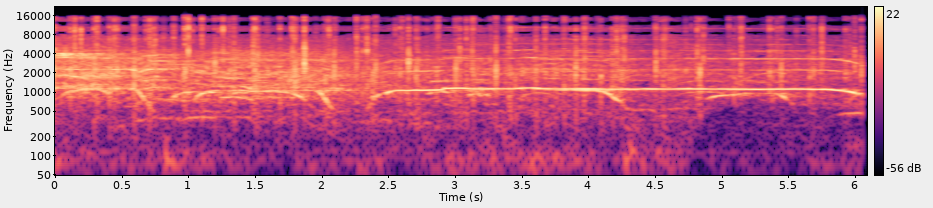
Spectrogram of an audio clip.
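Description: Girls' volleyball players and supporters cheering a won point, with long, high, drawn-out calls, several of them falling in pitch at the end; the longest is held for nearly two seconds in the middle.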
